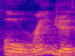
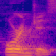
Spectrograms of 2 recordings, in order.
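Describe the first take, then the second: First: It sounds like 'oh' plus the word 'ranges'. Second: It is said as the usual fruit name. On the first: The speaker calls it wrong. "it's not pronounced oranges" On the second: The speaker calls it right. "it's pronounced oranges"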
